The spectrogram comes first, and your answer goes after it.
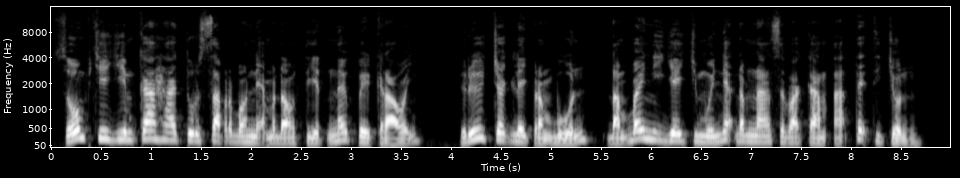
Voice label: Khmer Male IVR

